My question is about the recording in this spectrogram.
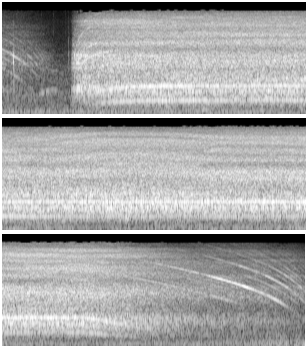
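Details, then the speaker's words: Makita electric drill after forward/reverse switch replacement: spins up to a steady clean hum held about eight seconds, then winds down smoothly; healthy motor, normal running. "So yan yung tunog niya guys. Ayan. Yan yung tunog ng kanyang So pag i-humming natin siya, siyempre magkaroon siya ng ingay kasi humming siya."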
